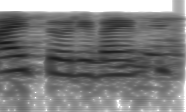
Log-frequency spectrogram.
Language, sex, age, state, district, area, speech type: Kannada, female, 18-30, Karnataka, Gadag, urban, conversation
